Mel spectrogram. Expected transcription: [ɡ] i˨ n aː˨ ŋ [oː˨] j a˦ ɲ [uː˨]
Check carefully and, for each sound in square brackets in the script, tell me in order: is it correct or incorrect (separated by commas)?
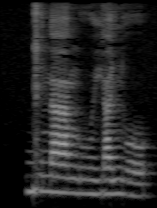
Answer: correct, incorrect, incorrect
